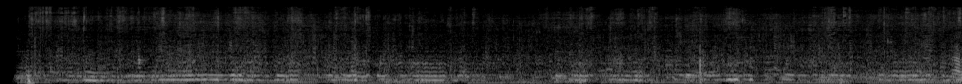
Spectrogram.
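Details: Mandaçaia bees in the Caatinga of Brazil: many drones fly around a queen on the ground, trying to mate with her. A dense, steady, layered buzzing hum with low droning bands, continuous throughout.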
